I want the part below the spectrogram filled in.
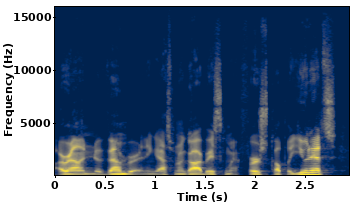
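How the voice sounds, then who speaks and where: A man's voice: medium pitch, racing, fairly bright tone, clean tone. A young man from Canada, a podcast guest talking casually and matter-of-factly about his business numbers. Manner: matter-of-fact, rattles off numbers. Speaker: guest, entrepreneur. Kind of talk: casual interview chat.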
